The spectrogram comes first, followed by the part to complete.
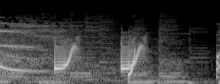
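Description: Bouncy children's background music with two quick rising cartoon boing sound effects, about half a second in and again about a second and a quarter in.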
